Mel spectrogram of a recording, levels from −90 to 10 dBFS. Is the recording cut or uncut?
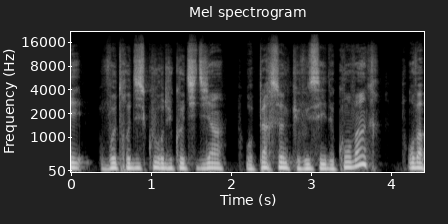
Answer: uncut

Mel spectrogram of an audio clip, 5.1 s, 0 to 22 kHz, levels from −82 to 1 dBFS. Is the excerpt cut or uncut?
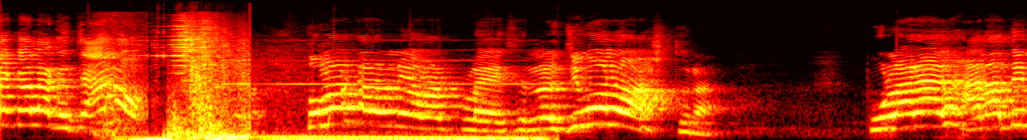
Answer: cut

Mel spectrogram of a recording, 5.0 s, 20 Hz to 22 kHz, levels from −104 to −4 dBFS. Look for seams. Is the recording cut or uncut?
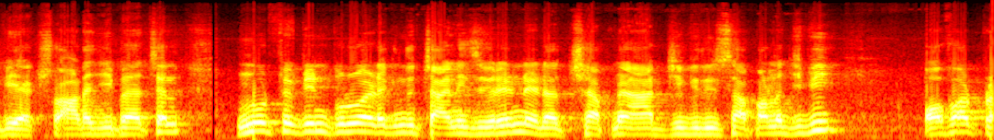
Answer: cut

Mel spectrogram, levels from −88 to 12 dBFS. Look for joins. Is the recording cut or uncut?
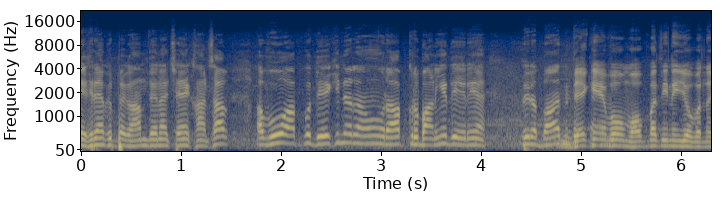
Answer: uncut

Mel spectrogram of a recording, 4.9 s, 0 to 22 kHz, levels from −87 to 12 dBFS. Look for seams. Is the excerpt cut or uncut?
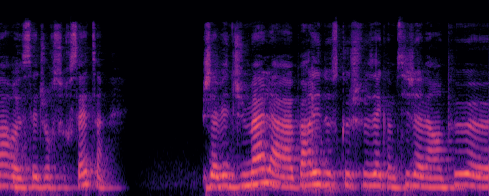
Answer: cut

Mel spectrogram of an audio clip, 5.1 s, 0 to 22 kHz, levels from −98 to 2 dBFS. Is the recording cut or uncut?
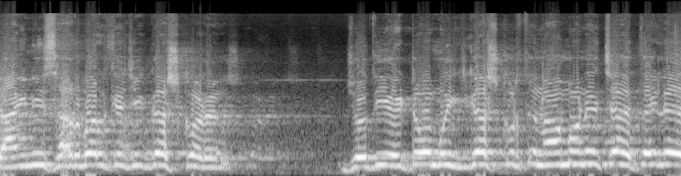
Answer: uncut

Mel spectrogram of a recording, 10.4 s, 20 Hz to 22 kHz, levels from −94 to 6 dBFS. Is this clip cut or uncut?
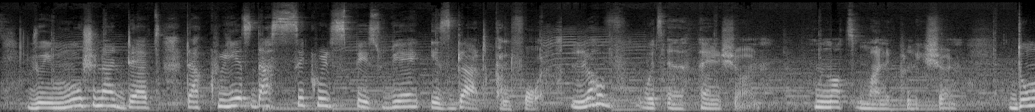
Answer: cut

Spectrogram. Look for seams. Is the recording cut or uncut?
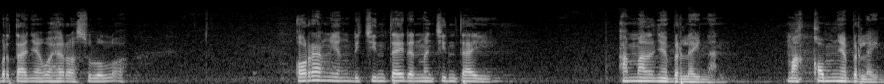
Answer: uncut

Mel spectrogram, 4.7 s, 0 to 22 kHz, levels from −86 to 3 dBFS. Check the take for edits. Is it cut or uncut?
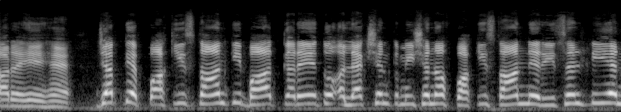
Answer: uncut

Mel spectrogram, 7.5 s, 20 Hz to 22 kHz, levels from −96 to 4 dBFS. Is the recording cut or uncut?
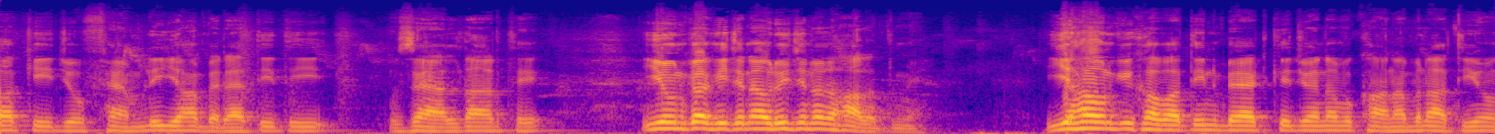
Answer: uncut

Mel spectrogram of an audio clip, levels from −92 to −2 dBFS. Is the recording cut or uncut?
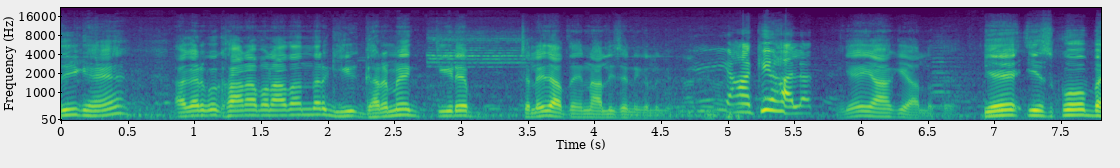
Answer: cut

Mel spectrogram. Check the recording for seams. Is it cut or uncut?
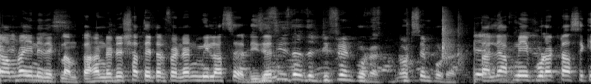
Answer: cut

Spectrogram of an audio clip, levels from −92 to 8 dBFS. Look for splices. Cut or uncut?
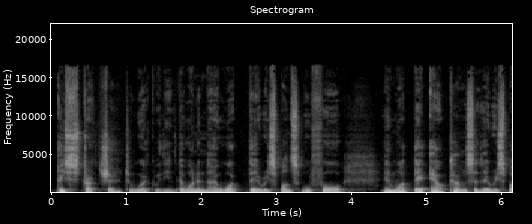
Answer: cut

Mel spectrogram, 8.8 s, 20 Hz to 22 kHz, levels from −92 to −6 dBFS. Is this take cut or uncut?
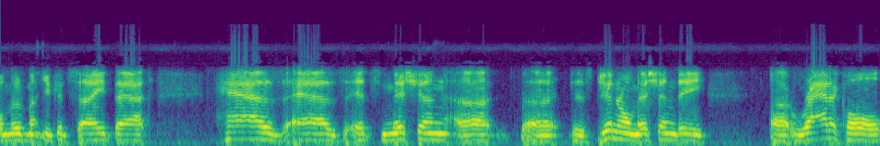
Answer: uncut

